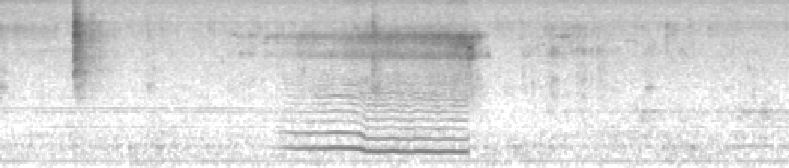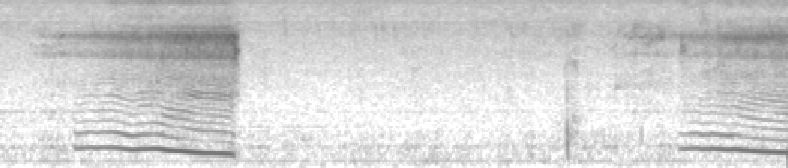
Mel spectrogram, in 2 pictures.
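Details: A pet cat snoring indoors: three drawn-out, whistly nasal breaths spaced about four seconds apart, each sliding downward in pitch with a buzzy overtone, over a steady low electrical hum.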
